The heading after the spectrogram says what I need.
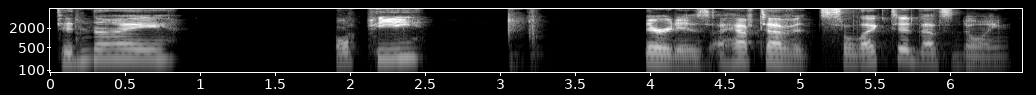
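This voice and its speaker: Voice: medium pitch, lively intonation, slow, pushed and bright. A game streamer reading on-screen text aloud and adding casual, wry commentary on a close mic.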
